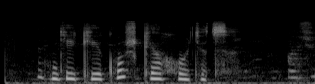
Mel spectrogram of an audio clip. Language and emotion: Russian, neutral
